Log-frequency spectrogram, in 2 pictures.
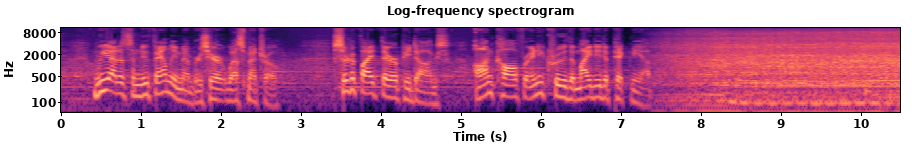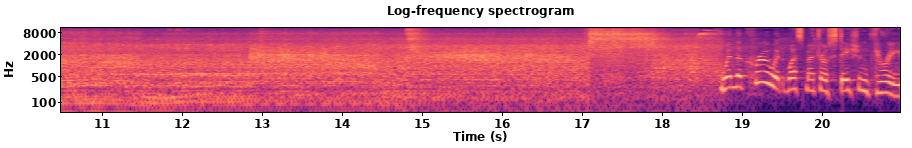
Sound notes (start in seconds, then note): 8.6 engine rumbling; 17.0 air brakes hissing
